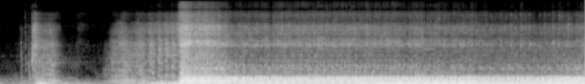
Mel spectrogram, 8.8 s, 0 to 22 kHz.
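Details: S550 Mustang GT with nitrous on a freshly flashed E85 tune: brief cranking, firm catch, then a deep even burble settling into a steady high cold idle with no misses or knocks; air-fuel ratio 9.7–9.8 as expected.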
